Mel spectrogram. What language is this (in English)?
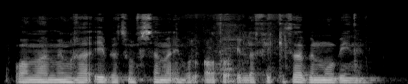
Arabic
